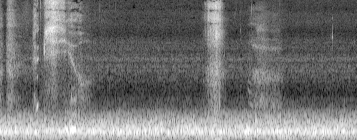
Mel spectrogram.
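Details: Female with a tickly nose, sneezes deliberately induced: two sharp sneezes, each with a catching in-breath before it, over steady low hum from a sound machine; sneezing.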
